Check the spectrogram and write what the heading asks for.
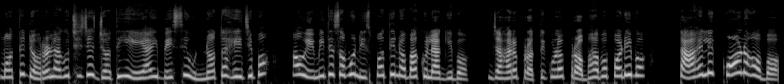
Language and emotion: Odia, fearful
